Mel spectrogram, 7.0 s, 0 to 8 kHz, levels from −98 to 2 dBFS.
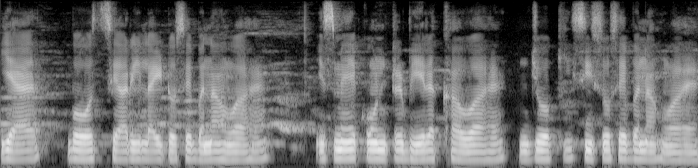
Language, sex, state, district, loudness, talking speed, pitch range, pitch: Hindi, male, Uttar Pradesh, Saharanpur, -16 LUFS, 190 wpm, 105-110 Hz, 105 Hz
